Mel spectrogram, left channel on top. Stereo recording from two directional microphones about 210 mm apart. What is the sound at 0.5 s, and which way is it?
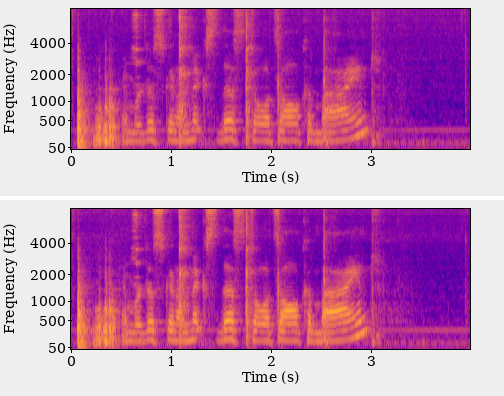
Speech, 25° right (ahead or behind).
